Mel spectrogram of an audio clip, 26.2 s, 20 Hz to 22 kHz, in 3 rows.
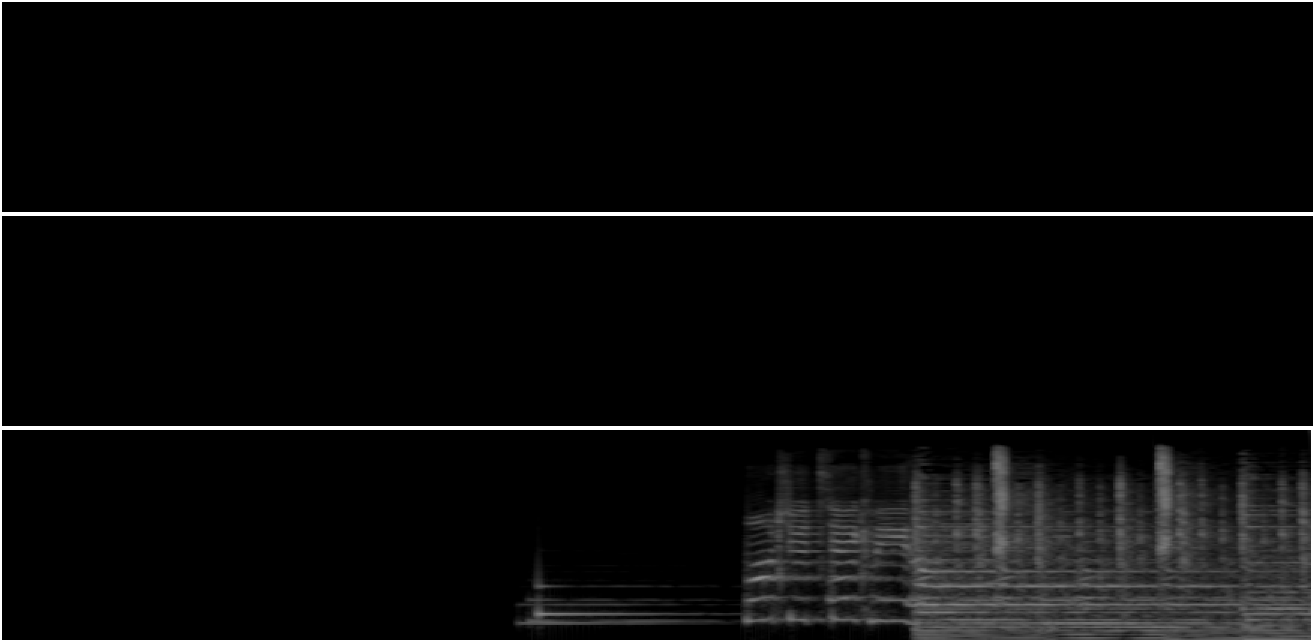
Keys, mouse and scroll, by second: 0.0-0.9 scroll down 1, 1.1-2.5 shift+middle drag, 2.5 Up, 2.7 scroll up 1, 4.4 click, 5.1-6.1 typing, 5.6 Return, 6.4-7.5 scroll down 1, 8.1-9.9 typing, 10.2 click, 10.3 click, 11.8 space, 11.9-12.3 scroll down 1, 14.2 click, 18.8 ctrl+x, 19.1 ctrl+a, 19.9 right click, 20.8 click, 24.0 scroll up 1, 24.9 click, 25.4 scroll down 1.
